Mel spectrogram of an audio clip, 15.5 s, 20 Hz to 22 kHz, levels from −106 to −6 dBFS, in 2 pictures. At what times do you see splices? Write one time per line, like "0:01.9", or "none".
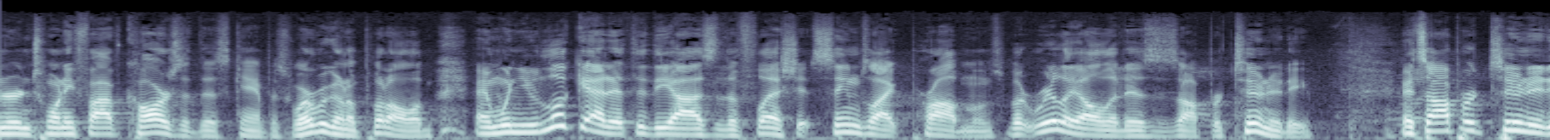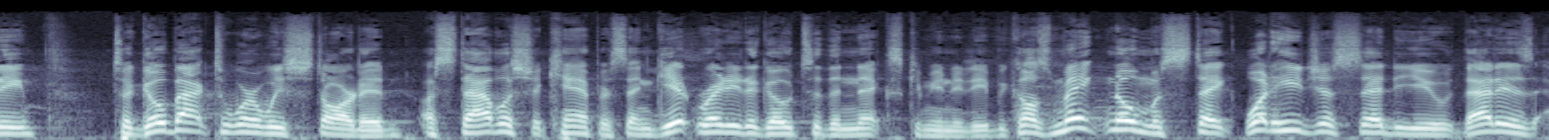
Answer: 0:13.9

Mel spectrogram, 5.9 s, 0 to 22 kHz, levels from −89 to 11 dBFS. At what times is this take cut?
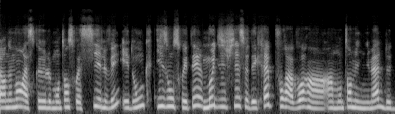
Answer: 0:01.8

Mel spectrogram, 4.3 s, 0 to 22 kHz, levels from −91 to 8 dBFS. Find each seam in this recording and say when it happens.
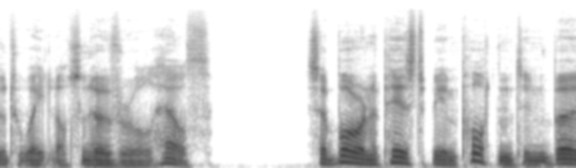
0:02.2

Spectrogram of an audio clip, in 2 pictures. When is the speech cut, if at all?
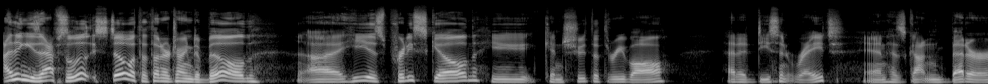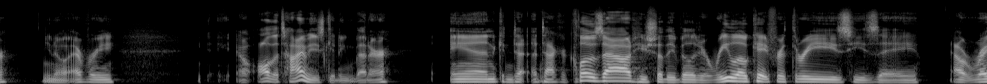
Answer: none

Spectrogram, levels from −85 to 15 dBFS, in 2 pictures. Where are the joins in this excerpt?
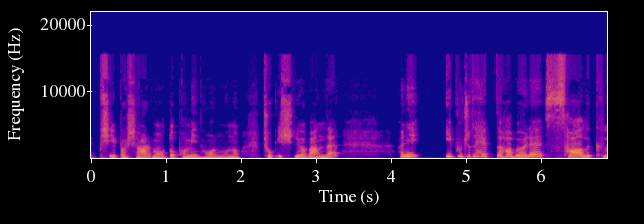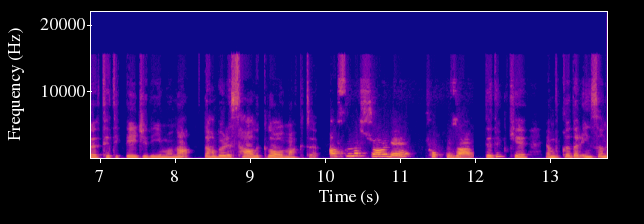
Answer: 0:10.0
0:12.0

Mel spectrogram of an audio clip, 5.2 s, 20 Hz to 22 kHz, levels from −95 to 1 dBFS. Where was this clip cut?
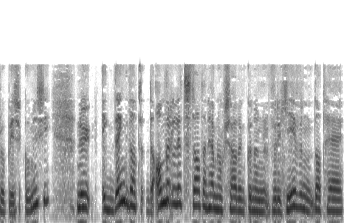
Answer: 0:01.4

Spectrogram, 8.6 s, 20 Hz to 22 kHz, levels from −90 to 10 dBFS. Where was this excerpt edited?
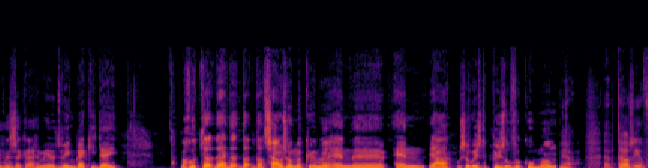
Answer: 0:06.1
0:07.4

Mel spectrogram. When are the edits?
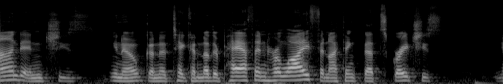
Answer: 0:01.0

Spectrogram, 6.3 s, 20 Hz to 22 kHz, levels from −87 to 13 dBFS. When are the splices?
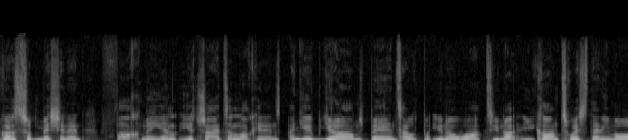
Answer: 0:02.8
0:04.9

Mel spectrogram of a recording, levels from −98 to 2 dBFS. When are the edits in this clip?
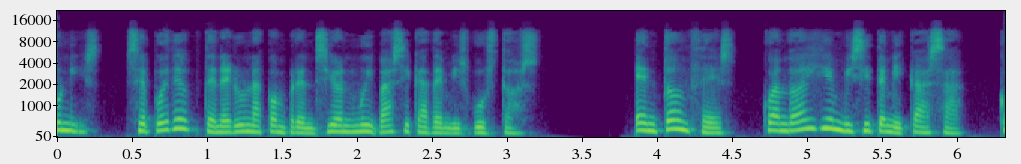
0:03.7

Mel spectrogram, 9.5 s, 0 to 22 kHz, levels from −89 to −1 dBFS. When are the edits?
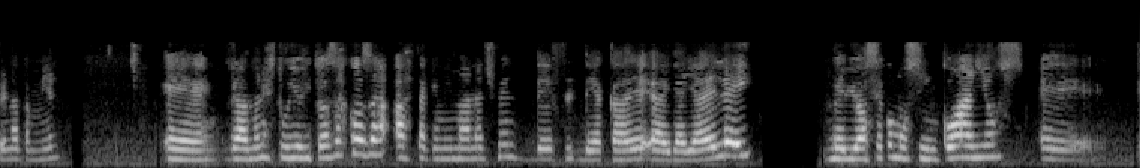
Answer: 0:06.8

